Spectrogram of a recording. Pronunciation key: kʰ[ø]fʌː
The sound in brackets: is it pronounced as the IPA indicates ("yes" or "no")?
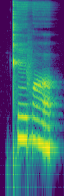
no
